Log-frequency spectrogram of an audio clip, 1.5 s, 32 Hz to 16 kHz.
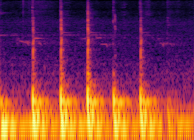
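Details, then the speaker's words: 1973 Corvette Stingray, tap test on the interior astro ventilation vent where a rattle is heard: screws give sharp hollow clacking taps versus duller thuds, locating loose screws to tighten. "these screws definitely have kind of a clacking sound that one and that one hear that and these have more of a thud"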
